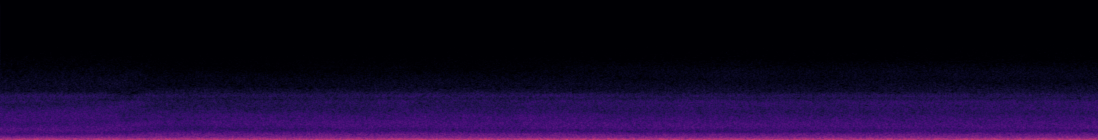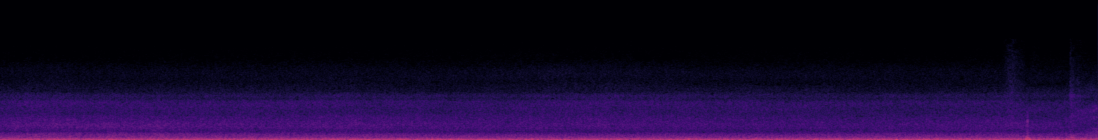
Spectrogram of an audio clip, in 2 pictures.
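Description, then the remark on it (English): A steady, full roar of ocean surf fills the scene, with waves washing in and a slight swell in loudness partway through, mixed with a rushing, wind-like hiss and no voices. “The ocean is so massive.”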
